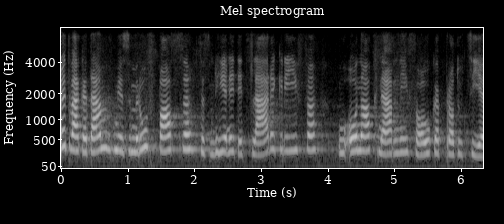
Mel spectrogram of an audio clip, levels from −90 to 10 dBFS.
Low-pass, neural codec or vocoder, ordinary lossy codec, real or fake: 7.2 kHz; none; Opus, 16 kbps; real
